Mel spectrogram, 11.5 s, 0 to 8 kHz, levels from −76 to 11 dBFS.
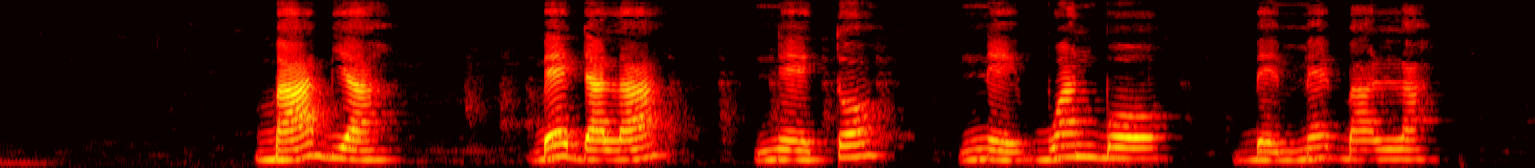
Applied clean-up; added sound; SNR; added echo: none; none; none; none.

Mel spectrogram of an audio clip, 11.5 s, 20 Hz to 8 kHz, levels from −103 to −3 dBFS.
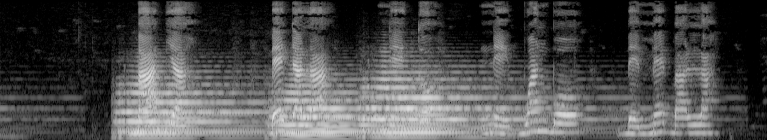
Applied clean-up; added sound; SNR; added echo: none; Brass instrument; -3 dB; none.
